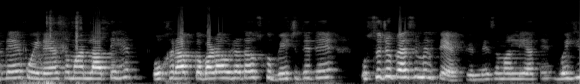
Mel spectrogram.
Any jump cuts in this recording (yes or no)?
no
